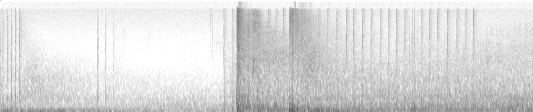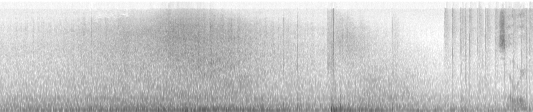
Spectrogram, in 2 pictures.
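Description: Gunfire and artillery rumble through a Hell Let Loose battle: a steady low roar, sharp blasts around three and four seconds, a swelling mid-section, and another loud crack near the end.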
